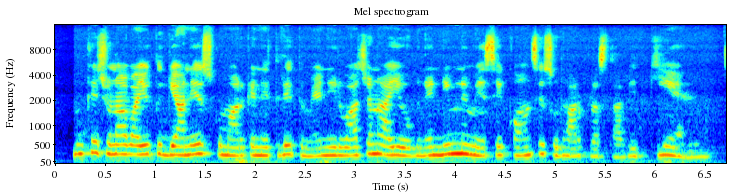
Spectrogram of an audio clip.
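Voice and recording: Speaking at a fairly quick pace, a woman has a fairly high pitch, a dark, mellow tone with a slightly husky edge, and fairly even intonation.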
